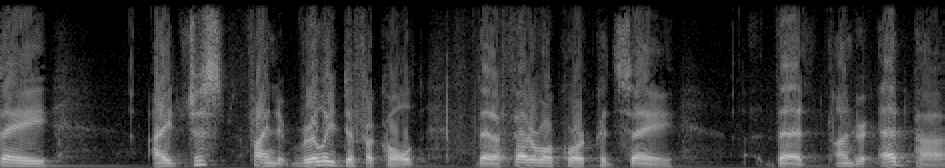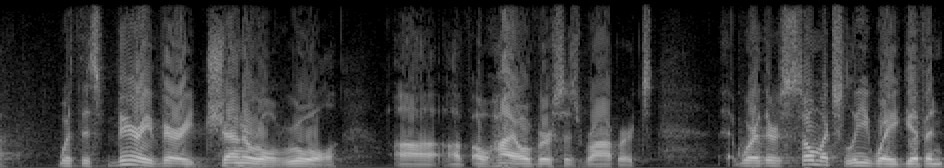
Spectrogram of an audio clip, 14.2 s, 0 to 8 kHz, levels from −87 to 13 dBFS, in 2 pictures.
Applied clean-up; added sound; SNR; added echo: none; none; none; none.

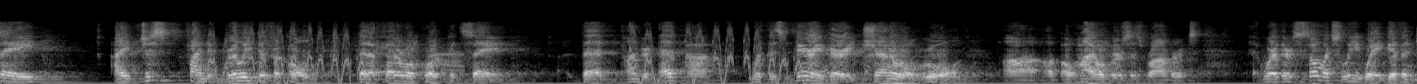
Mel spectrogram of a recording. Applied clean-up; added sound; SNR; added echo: none; Scratching (performance technique); 14 dB; reverberation time 1.0 s.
